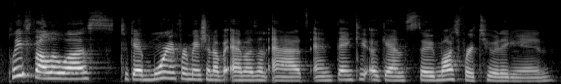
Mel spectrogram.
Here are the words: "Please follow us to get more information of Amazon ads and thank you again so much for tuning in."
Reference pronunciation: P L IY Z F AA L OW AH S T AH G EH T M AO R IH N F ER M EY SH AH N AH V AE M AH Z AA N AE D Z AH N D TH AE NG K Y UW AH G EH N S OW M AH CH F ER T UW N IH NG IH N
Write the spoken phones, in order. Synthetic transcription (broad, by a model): P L IY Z F AA L OW AH S T AH G EH T M AO R IH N F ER M EY SH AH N AH V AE M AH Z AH N AE D Z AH N TH AE NG K Y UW AH G EH N S OW M AH CH F ER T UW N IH NG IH N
